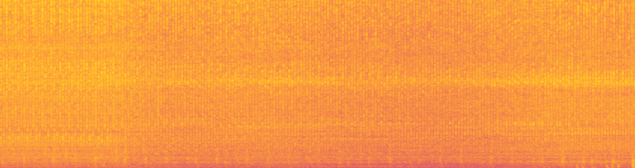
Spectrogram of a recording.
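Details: Daihatsu Mira engine at idle: a fast, fairly regular ticking knock about four per second over a rattly idle; internal engine knock, cause not pinned down.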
